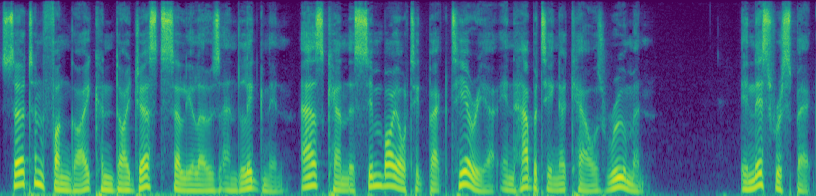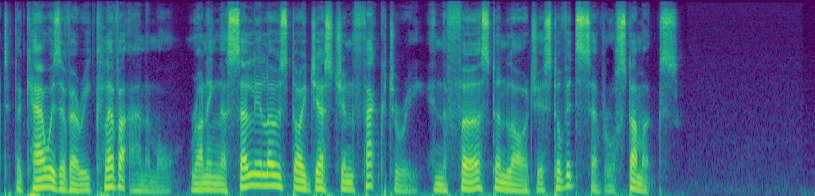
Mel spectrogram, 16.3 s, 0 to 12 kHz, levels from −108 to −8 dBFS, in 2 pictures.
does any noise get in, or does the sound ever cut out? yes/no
no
